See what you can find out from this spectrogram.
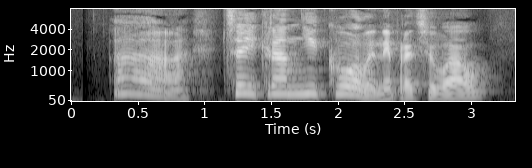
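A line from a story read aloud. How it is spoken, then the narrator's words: Cheerful. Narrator (Ukrainian): весело сказала Мірта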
